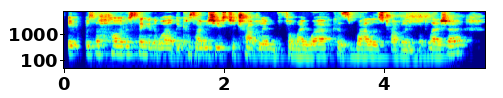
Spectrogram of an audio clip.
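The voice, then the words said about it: Slightly hoarse, throaty voice. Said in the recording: “I've got a little bit of a frog in my throat.”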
